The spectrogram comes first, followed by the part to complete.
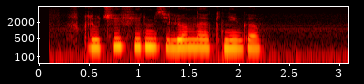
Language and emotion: Russian, neutral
